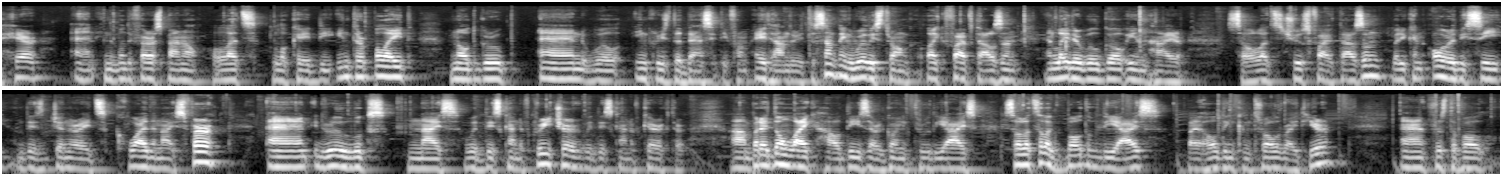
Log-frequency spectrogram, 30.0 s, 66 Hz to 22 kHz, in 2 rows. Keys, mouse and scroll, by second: 0.9 click, 2.1 click, 3.4 click, 6.9-11.6 drag, 9.6 KP_0, 12.8 click, 17.8-18.4 middle drag, 18.9-20.4 scroll up 4, 20.4-20.7 middle drag, 21.1-22.3 scroll down 1, 22.3-22.8 middle drag, 24.3-25.0 middle drag, 25.0 ctrl+click, 26.2 click, 27.0 ctrl+click, 28.0 middle click, 29.2 g, 29.5 y.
